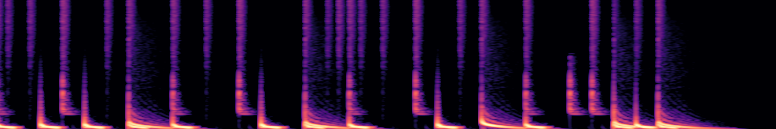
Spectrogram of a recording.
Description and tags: Slow zouk drum beat loop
